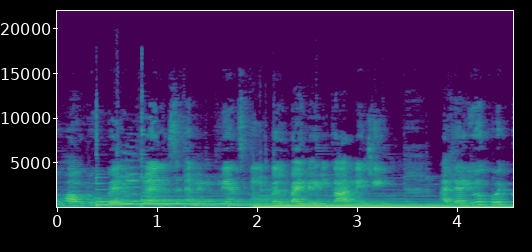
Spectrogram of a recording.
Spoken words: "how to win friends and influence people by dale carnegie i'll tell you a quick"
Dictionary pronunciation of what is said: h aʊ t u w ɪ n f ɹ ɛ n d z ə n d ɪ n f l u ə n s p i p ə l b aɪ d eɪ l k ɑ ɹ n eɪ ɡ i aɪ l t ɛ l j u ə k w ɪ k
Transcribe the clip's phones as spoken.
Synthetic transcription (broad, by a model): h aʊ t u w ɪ l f ɹ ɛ n d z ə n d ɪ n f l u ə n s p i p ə l b aɪ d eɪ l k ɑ ɹ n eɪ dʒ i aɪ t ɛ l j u ə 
